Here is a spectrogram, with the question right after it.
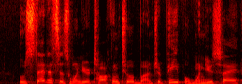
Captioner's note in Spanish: Señor hablando en un idioma extranjero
